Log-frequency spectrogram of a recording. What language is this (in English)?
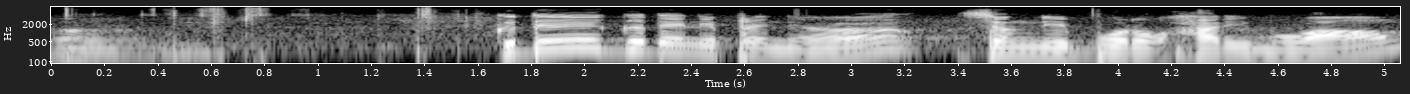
Bodo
